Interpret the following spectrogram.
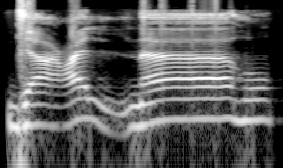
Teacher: عین کو تلفظ کے ساتھ پڑھنا ہے، عین زبر لام ال نہیں کرنا، یعنی حمزہ نہیں پڑھیں گے۔ عین کو الگ سے ایک مخرج ہے، حلق کے نچلے درمیان والے حصے سے عین کا مخرج ادا ہوتا ہے۔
